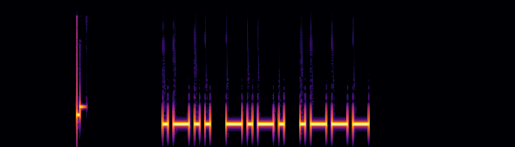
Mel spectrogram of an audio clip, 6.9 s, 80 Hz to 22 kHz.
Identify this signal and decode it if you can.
Morse code, heard as a keyed tone, about 17 wpm, 700 Hz. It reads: LCJ
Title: USA Call Sign Postfixes - 3 Letters 17wpm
